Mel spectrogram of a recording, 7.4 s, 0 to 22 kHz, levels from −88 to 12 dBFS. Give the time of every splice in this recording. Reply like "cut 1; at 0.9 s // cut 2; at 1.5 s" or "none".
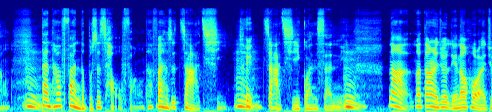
none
